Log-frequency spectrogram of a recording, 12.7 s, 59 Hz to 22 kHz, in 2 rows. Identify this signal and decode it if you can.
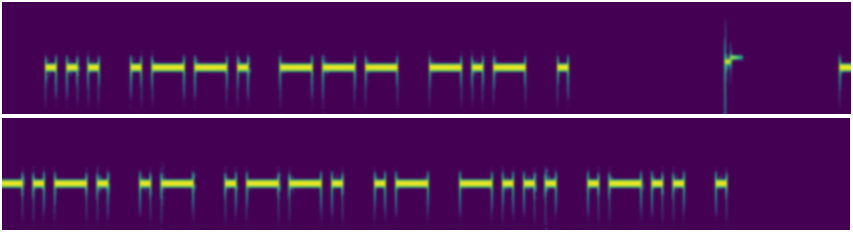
Morse code, heard as a keyed tone, about 15 wpm, 700 Hz. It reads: SPOKE CAPABLE
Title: Sentences from Top 1200 Words - New Word Drill Alt - 15wpm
